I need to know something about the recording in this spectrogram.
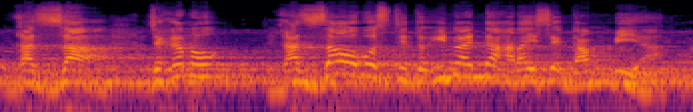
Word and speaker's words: গাজা: হারাইছে যেখানে বর্তমান ফিলিস্তিনের গাজ্জা আপনারা তো গাজা আরবি উচ্চারণ হইল গাজ্জা যেখানে গাজ্জা অবস্থিত হারাইছে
